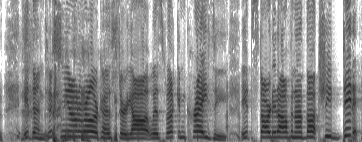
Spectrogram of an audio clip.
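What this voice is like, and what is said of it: Oklahoma country accent. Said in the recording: “My Oklahoma has really been unleashed... Oklahoma accent... It's like not Southern, sugar... bumpkin country Western”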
